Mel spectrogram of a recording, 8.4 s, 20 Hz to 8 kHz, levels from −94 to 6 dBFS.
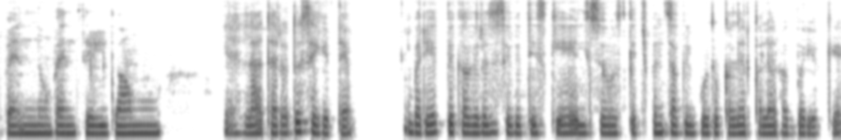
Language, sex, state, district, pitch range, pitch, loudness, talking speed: Kannada, female, Karnataka, Mysore, 170-180 Hz, 170 Hz, -31 LUFS, 120 wpm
